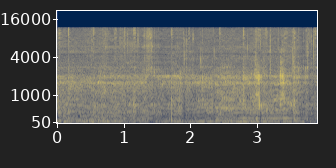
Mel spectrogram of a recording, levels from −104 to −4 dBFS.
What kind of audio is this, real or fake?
fake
